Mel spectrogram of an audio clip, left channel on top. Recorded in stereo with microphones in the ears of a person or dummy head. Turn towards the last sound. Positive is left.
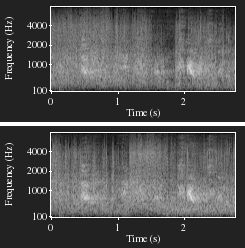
turn(degrees=0)  # may be behind; listen again after turning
